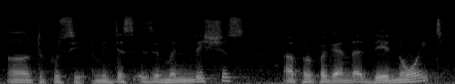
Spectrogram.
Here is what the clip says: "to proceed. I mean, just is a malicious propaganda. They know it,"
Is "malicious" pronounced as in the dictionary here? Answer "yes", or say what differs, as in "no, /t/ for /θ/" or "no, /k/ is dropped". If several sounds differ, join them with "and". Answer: yes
